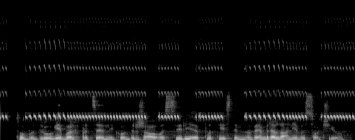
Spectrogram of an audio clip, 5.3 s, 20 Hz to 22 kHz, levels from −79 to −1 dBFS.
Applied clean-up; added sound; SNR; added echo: none; Cricket; 1 dB; none.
